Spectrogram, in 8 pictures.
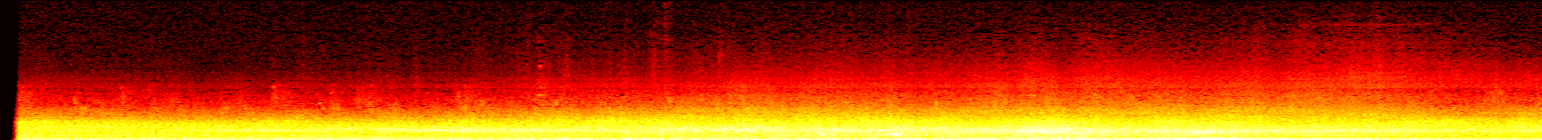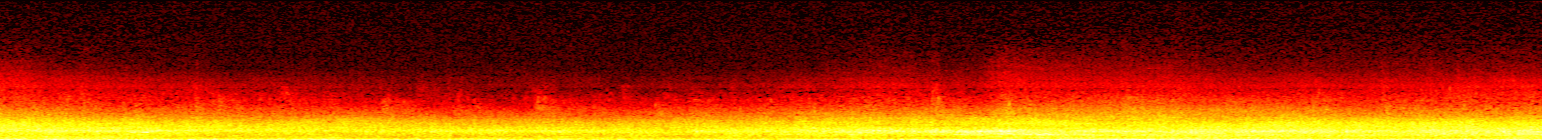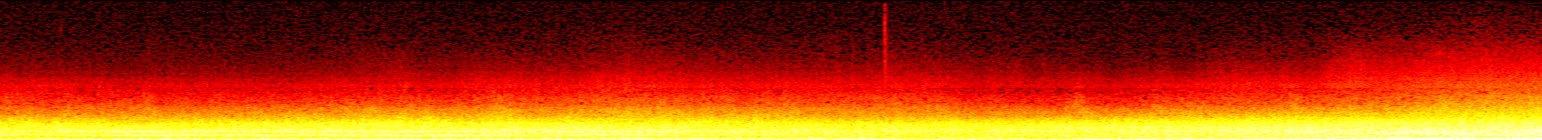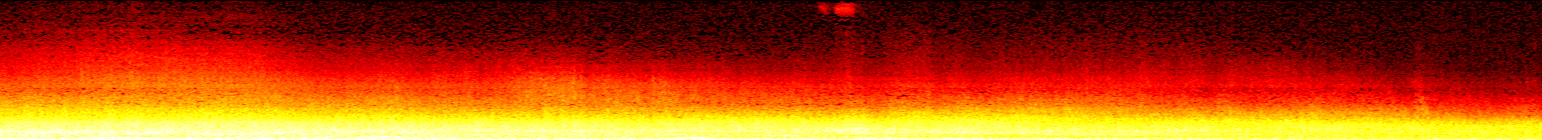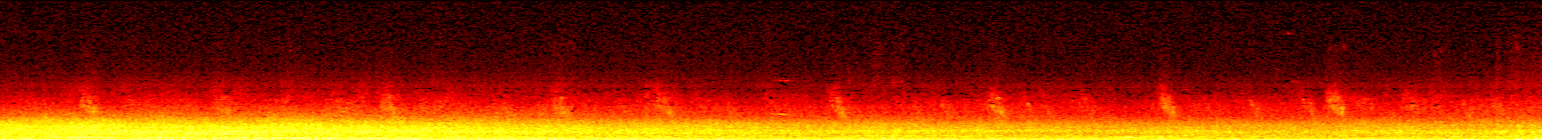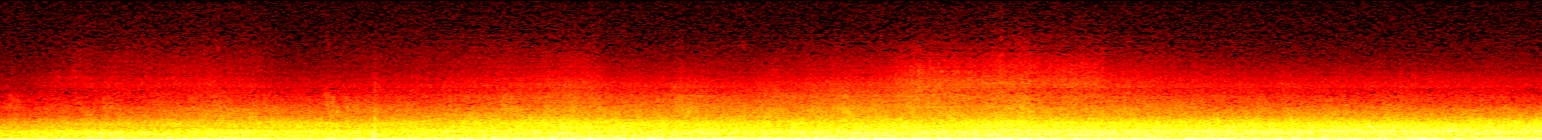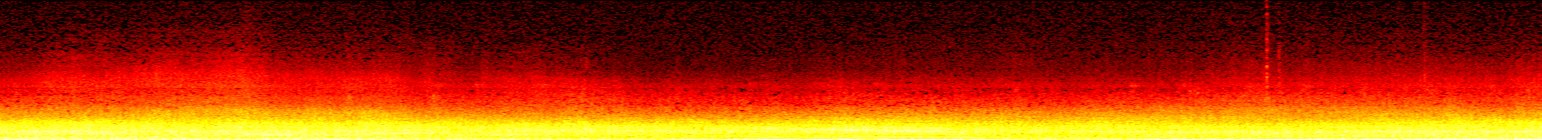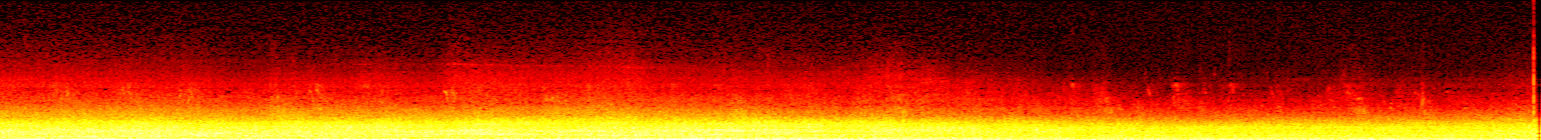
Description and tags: Cars passing left and right on the boulevard in front of my apartment.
